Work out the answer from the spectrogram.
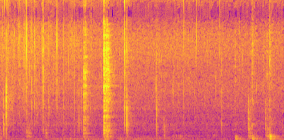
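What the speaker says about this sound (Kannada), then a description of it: "ಚಲೋ ಫ್ರೈ ಮಾಡ್ಕೊರಿ. ಅದೆಲ್ಲ ಹಸಿ ಸ್ಮೆಲ್ ಹೋಗತ್ತನ. ಉಳ್ಳಾಗಡ್ಡಿ ಮೆಣಸಿನ್ಕಾಯಿ ಅದೆಲ್ಲ ಕೆಂಪಾಗಬೇಕು" Onions and chillies frying in a pan, a soft continuous sizzle broken by sharp scrapes and clinks of stirring, heard close and alone.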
